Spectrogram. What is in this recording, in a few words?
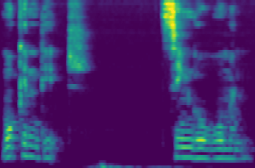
"mukundity" single women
